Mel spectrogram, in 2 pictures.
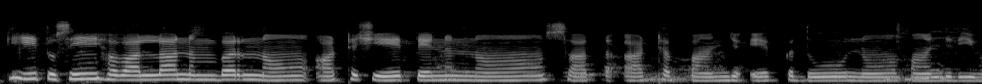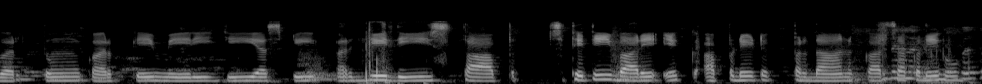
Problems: background conversations at intervals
